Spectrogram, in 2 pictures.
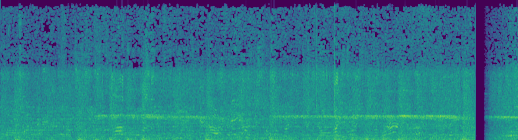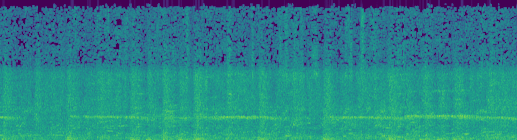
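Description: Crowd of marchers at a street protest, with groups of low drum-like thumps and a high held tone that sounds again and again for a second or two at a time. The sound cuts out for a moment a little before the middle.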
